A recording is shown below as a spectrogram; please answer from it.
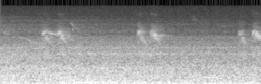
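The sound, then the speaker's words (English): House sparrows calling, with a few short, high chirps that come in brief clusters over a constant low background rumble. The birds are faint and no one speaks. “I can hear the house sparrows calling.”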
